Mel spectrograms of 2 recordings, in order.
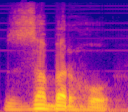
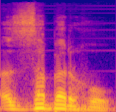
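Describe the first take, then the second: No difference in how they are said.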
